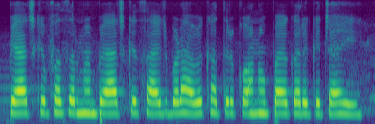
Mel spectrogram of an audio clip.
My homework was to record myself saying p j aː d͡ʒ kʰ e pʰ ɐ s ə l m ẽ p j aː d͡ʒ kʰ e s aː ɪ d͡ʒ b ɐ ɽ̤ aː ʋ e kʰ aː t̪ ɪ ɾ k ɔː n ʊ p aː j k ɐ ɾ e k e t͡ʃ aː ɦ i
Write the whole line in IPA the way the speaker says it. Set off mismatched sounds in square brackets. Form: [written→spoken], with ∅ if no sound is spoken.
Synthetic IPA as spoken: p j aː d͡ʒ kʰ e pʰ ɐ s ə l m ẽ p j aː d͡ʒ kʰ e s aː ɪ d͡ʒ b ɐ ɽ̤ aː ʋ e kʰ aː t̪ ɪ ɾ k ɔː n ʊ p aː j k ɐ ɾ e k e t͡ʃ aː ɦ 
